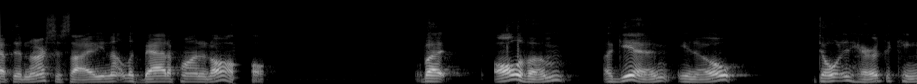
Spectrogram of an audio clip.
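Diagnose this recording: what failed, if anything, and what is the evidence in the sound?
Call audio freeze, network stage: after "looked bad upon at", 2.33–2.54 s holds a fading buzz then silence. This is likely delayed packets starving the jitter buffer. Nothing is lost, unlike a skip.

Skip ahead, network or jitter buffer: at 2.62–2.65 s, still just after "looked bad upon at", about a tenth of a second of speech vanishes. The two sides join almost directly, with only an 11 ms fill between them.

Jitter buffer slow-down, buffer stage: from 2.77 to 3.20 s speech runs at 82% speed with unchanged pitch. Repeated pitch periods add 85 ms, which stretches the sound rather than pausing it.

Jitter buffer speed-up, buffer stage: after "them again you know", 7.98–9.11 s runs at 109% speed with the same pitch. About a tenth of a second is trimmed in small pieces, not in one jump.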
